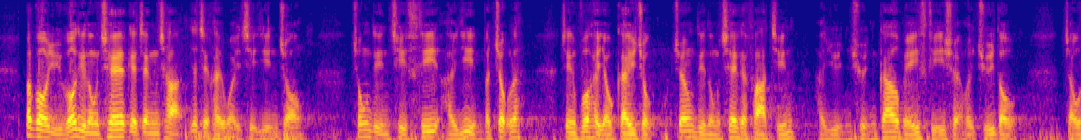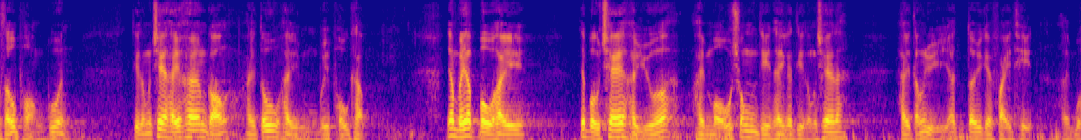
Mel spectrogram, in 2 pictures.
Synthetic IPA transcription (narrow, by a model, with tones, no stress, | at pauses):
pɐ˥t̚kʷɔː˧jyː˨˩kʷɔ˨˥t̪iː˨nlʊ˨ŋt͡sʰɛː˥kɛː˧t͡sɪ˧ŋt͡sʰaː˧k̚jɐ˥t̚t͡sɪ˨k̚hɐ˨jwɐ˨˩jt͡sʰiː˨˩jiː˨nt͡sɔː˨˧ŋ | t͡ʃʰʊ˥ŋt̪iː˨nt͡sʰi˧t̚siː˥hɐ˨jiː˨˥jiː˨˩npɐ˥t̚t͡sʊ˥k̚lɛː˥ | t͡sɪ˧ŋfu˨˥ɦɐ˨jːɐ˨˧wkɐ˧jt͡sʊ˨k̚t͡ʃœː˥ŋt̪iː˨nlʊ˨ŋt͡sʰɛː˥kɛː˧faː˧t̚t͡siː˨˥n | hɐ˨jːyː˨˩nt͡ʃʰyː˨˩nkaː˥wpe˨˥jsiː˨˧t͡ʃʰœ̰ː˨˩ŋhɵ˧ɥt͡ʃyː˨˥t̪o˨wt͡sɐ˨˥wsɐ˨˥wpʰɔ̰ː˨˩ŋkuː˥n | t̪iː˨nlʊ˨ŋt͡sʰɛː˥ɦɐ˨˥jɦœː˥ŋkɔː˨˥ŋhɐ˨jt̪o˥wɦɐ˨jm̩˨˩wu˨˧jpʰo˨˥wkʰɐ̰˨˩p̚ | jɐ˥nwɐ˨jɐ˥t̚po˨whɐ˨j | jɐ˥t̚po˨wt͡sʰɛː˥ɦɐ˨jyː˨˩kɔː˨˥hɐ˨jmo˨˧wt͡ʃʰʊ˥ŋt̪iː˨nhe˧jkɛ˧i˨nlʊ˨ŋt͡sʰɛː˥lɛ˥hɐ˨jt̪ɐ˨˥ŋjyː˨˩jɐ˥t̚t̪ɵ˥ɥkɛː˧fɐ˧jt̪ʰiː˨t̚hɐ˨j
